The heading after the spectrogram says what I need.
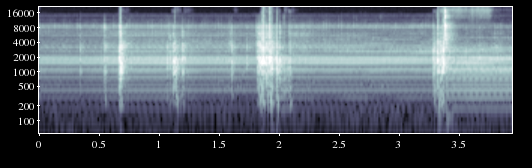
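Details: Heathkit IT-12 tube signal tracer with its probe set to RF: a constant low mains hum with a few handling clicks and no RF signal coming through; the owner wonders if the RF/audio labels are swapped, and the cause is unconfirmed.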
